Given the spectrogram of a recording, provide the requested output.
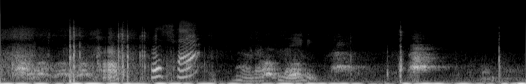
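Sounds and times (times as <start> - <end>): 
dog barking and yelping as a ball is thrown for it: 0.1 - 1.2, 2.5 - 4.5.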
